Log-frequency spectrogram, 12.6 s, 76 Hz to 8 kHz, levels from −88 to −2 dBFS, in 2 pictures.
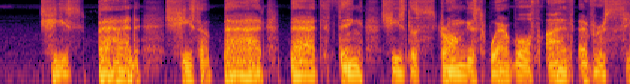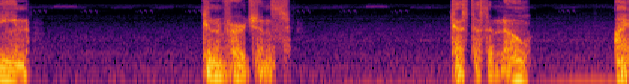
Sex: male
